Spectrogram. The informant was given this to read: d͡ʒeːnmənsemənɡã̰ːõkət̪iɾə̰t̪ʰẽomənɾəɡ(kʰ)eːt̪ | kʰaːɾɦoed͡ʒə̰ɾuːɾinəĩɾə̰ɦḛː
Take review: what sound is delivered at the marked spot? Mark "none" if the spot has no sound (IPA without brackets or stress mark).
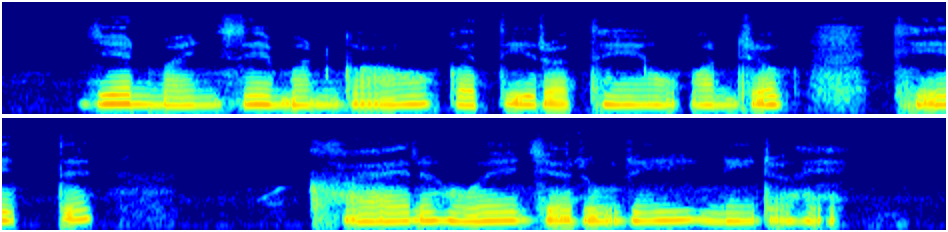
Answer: kʰ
